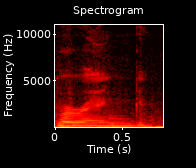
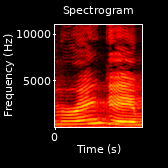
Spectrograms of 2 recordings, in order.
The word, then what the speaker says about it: meringue: ring i don't like meringue oh i thought it was called merengue oh it's not merengue is a type of dance i pronounced it moraine game mommy didn't correct me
